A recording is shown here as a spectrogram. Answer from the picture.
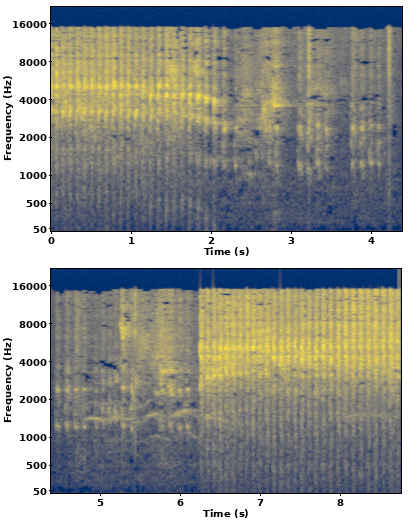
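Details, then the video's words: Long-tailed shrike lure for trapping: a fast, buzzy rattling chatter, then a quieter passage of scratchy notes and short whistles, and finally the rapid rattle again. "pikat burung cendet ampuh satu menit langsung dapat"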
